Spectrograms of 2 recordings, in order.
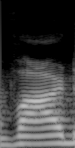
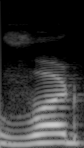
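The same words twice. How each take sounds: First: वार्ड with a wrongly long "aa" vowel. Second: वर्ड with a short neutral vowel. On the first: Teacher showing what not to read, वार्ड with long "aa". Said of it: "वार्ड नहीं पढ़ेंगे". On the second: Teacher correcting Edward's ending, वर्ड with short vowel. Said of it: "इसको वर्ड पढ़ना है". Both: Shown as a demonstration.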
